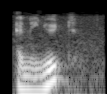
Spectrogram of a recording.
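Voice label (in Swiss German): "minut", Alsatian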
